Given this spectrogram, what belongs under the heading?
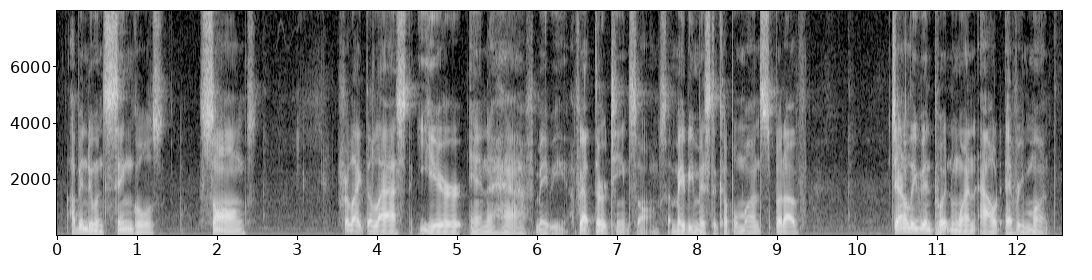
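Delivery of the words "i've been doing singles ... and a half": slow, deliberate, slowed-down delivery. Repeating a sentence they just garbled, saying it slower. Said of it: "Let me say that slower".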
